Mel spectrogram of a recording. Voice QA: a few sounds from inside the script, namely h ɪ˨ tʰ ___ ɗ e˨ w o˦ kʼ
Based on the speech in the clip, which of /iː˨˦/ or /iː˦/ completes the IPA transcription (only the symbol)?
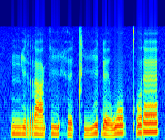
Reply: iː˨˦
